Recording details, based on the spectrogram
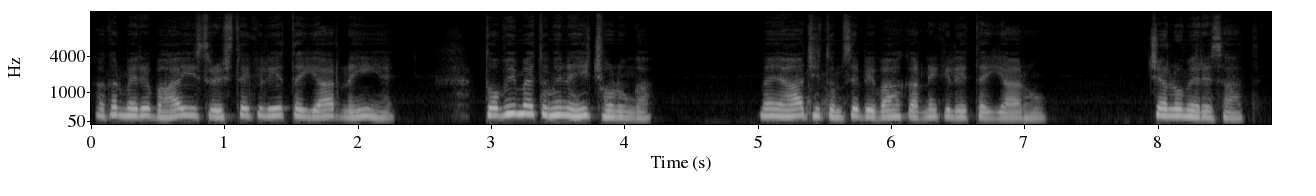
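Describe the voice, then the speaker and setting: A devoted young village groom in a cartoon tale, acted by a man. He sounds high for a man yet very soft and dark in tone. He speaks earnestly and respectfully, in a dry, close recording. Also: moderate pace, no room sound, close to an everyday voice. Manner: earnest, pleading. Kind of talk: Hindi animated moral story dialogue.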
